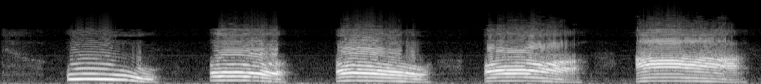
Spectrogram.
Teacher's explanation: notice how my jaw is opening on each one and also notice how my lips are coming forward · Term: back vowels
